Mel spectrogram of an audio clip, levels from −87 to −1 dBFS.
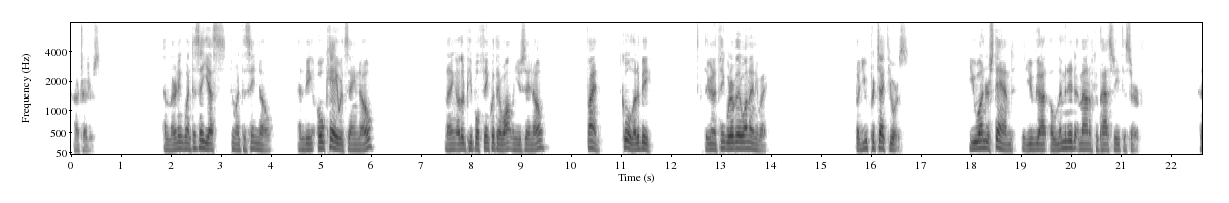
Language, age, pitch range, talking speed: English, 20-39, 125-150 Hz, 160 wpm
